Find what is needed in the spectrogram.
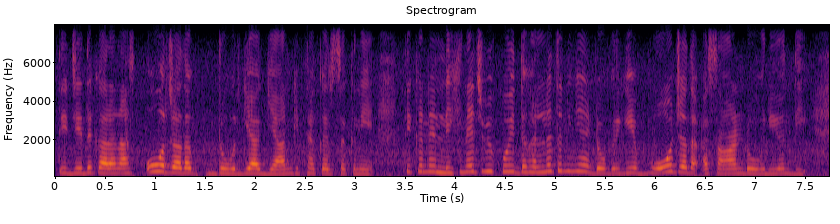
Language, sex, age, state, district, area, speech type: Dogri, female, 30-45, Jammu and Kashmir, Udhampur, urban, spontaneous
